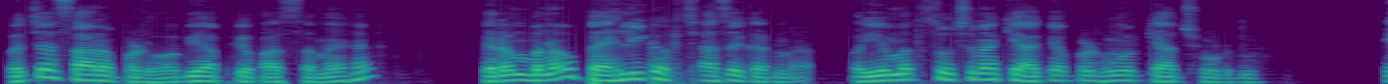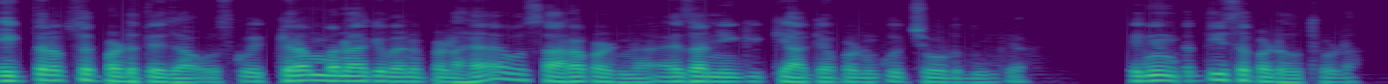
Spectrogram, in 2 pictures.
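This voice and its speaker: A man's voice: mid-range voice, racing, dark tone, no room sound. A man teaching a live online Hindi grammar class, asking questions, answering them himself and replying to chat comments. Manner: quizzes students, answers his own questions.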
